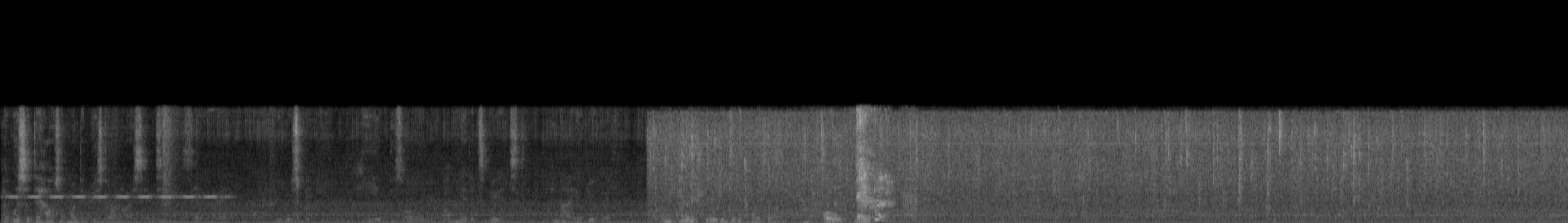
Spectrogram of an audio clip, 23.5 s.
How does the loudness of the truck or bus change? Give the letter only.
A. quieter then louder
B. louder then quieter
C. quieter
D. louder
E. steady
E.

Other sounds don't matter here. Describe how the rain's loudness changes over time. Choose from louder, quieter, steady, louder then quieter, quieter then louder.
steady.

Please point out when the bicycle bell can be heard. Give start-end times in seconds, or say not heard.
not heard.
